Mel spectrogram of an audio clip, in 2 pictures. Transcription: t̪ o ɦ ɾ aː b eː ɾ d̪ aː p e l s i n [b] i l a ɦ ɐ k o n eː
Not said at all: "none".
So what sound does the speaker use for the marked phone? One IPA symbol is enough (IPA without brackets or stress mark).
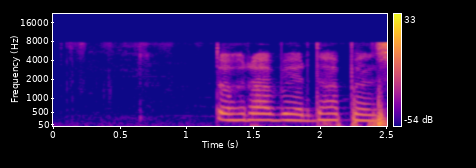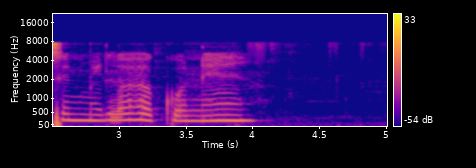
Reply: m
